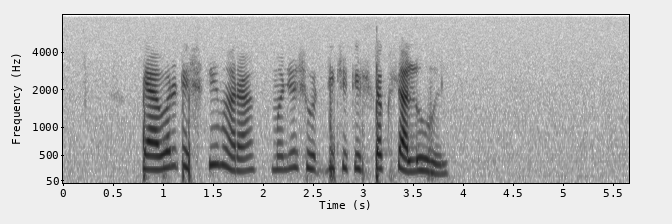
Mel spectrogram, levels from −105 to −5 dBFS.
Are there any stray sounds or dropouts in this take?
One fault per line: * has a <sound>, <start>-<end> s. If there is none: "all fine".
all fine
